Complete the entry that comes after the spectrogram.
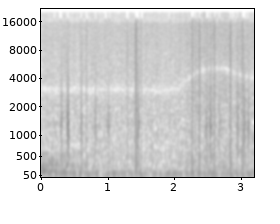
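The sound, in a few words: white noise through a vinyl distortion effect in Ableton Live 11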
